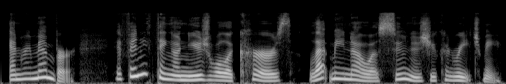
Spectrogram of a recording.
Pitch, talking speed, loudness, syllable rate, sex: 220 Hz, 190 wpm, -19 LUFS, 5.2 syllables/s, female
